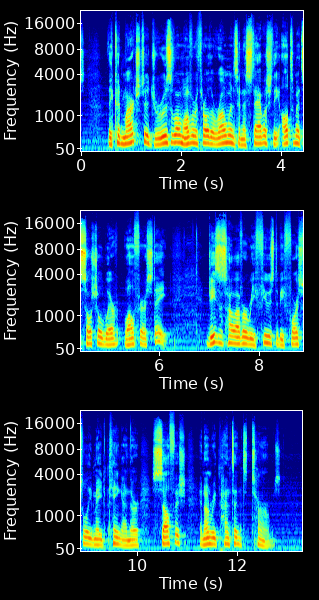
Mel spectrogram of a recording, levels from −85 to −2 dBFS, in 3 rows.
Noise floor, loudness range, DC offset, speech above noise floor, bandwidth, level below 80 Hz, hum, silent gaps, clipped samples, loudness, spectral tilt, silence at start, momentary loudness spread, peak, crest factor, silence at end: -52 dBFS; 4 LU; under 0.1%; 30 dB; over 20 kHz; -58 dBFS; none; none; under 0.1%; -22 LUFS; -4.5 dB/octave; 0 s; 10 LU; -4 dBFS; 18 dB; 0.45 s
